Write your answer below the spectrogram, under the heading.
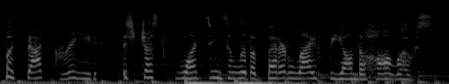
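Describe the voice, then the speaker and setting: A woman's voice: high voice, fairly even intonation, normal speed, natural voice. A woman acting an earnest young video game heroine, righteous and pleading as she confronts someone. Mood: firm, righteous. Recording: game music behind the voice.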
